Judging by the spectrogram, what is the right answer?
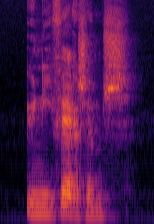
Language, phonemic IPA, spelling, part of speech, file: Dutch, /ˌyniˈvɛrzʏms/, universums, noun, Nl-universums.ogg
- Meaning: plural of universum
